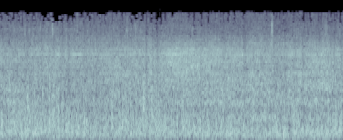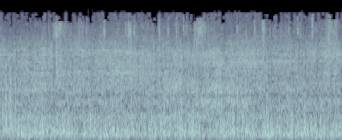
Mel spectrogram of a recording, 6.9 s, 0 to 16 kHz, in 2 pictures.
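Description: Boeing 737-800's CFM56 jet engines running as the airliner rolls out along the runway after landing, a steady, deep, even noise.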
